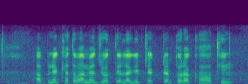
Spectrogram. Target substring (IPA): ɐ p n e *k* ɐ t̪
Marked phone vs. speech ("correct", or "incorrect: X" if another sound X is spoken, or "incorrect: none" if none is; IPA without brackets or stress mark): incorrect: kʰ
